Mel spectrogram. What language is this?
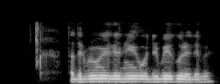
Bangla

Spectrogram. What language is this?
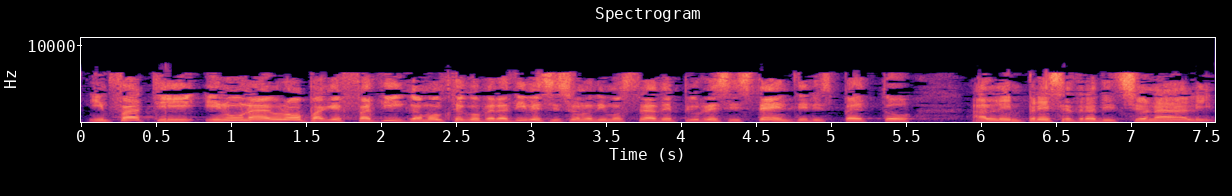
Italian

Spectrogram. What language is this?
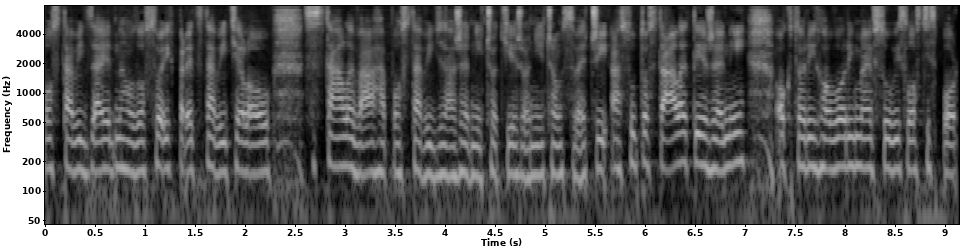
Slovak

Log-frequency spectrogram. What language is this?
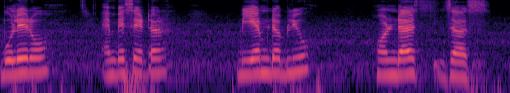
Gujarati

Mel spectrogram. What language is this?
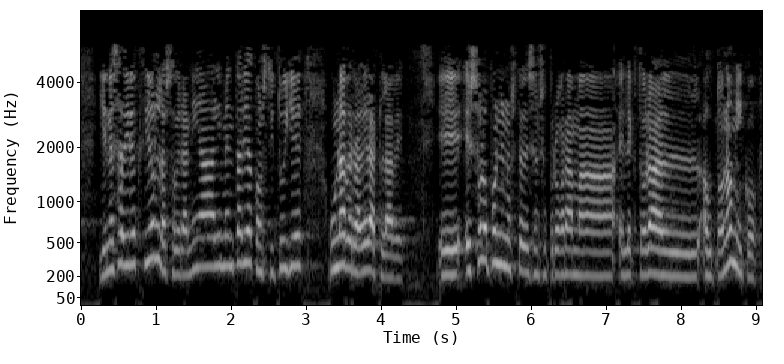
Spanish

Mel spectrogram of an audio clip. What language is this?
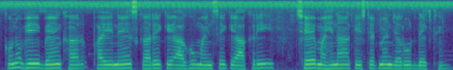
Chhattisgarhi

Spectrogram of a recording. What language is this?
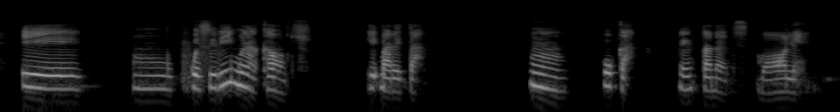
Igbo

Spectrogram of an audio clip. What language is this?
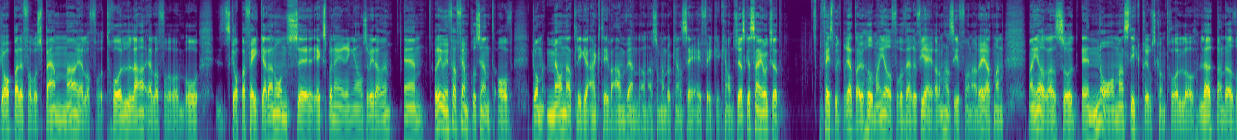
Swedish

